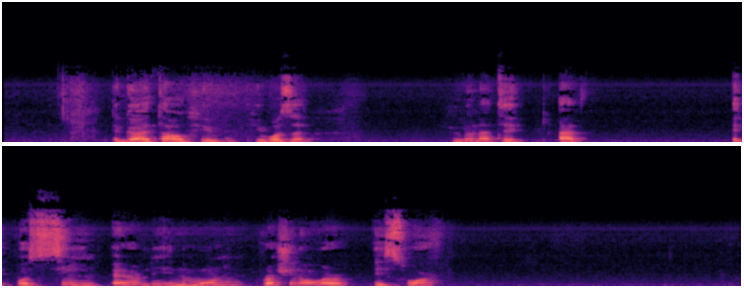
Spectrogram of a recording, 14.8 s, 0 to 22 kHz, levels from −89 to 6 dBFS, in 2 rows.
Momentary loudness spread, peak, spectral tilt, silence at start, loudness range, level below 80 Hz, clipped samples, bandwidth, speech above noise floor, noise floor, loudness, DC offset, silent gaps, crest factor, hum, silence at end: 16 LU; -10 dBFS; -3.5 dB/octave; 0.6 s; 5 LU; -76 dBFS; under 0.1%; 14 kHz; 35 dB; -63 dBFS; -29 LUFS; under 0.1%; none; 20 dB; none; 3 s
